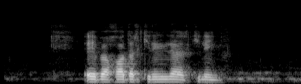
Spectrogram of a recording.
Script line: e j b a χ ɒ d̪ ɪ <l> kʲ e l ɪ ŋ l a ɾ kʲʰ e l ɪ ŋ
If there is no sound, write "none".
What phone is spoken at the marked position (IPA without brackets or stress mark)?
ɾ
